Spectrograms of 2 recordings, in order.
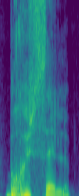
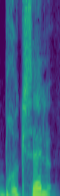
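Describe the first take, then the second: First: The middle consonant is pronounced as 'ss'. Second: The middle consonant is pronounced as 'ks'. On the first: This is how it has long been said in Belgium. "certains le prononceront Bruxelles" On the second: This follows the etymology of the name. "on entend donc le x"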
